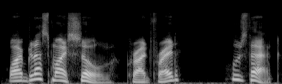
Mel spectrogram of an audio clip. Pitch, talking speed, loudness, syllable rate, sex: 145 Hz, 170 wpm, -19 LUFS, 4.0 syllables/s, male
